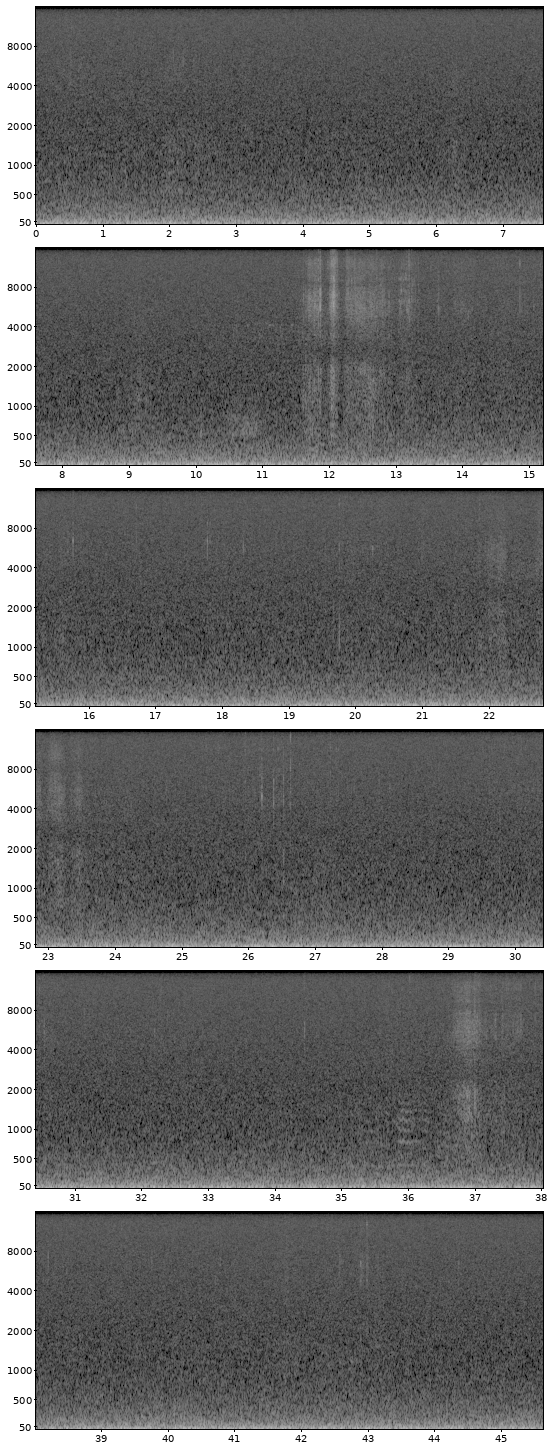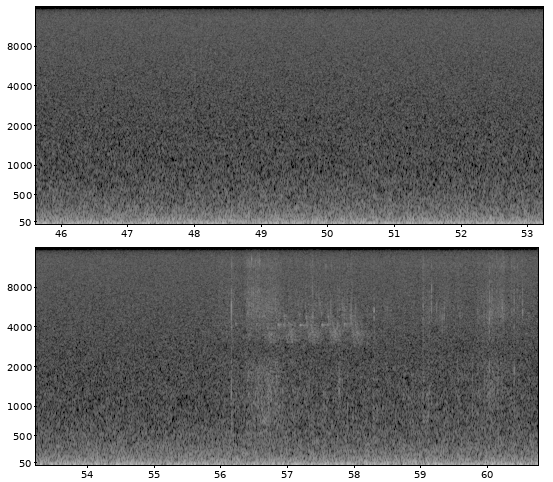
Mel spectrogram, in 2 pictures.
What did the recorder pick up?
Ovenbird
